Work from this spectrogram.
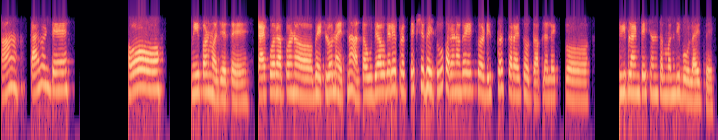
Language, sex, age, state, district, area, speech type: Marathi, female, 60+, Maharashtra, Nashik, urban, conversation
